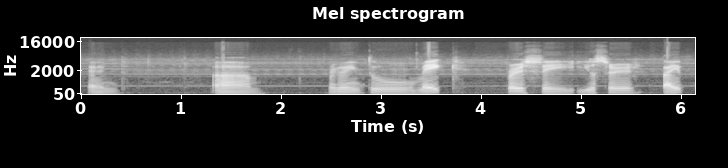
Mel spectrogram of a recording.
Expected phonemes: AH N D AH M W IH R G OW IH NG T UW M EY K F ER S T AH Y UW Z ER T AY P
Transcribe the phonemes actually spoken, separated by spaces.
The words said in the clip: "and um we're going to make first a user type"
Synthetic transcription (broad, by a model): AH N D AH M W IH R G OW IH NG T UW M EY K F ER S AH Y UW S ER T AY P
